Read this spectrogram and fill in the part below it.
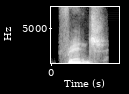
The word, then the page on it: French: Indian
